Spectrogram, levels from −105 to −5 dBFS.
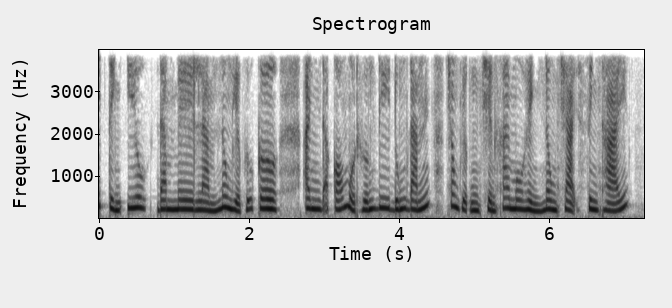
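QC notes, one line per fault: No fault stood out when listening to this speech recording.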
